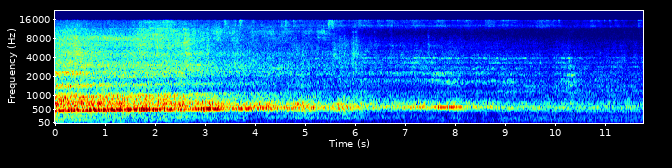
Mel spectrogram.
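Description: BART Fleet of the Future train pulling out and moving away down the track: its electric traction motors give a steady whine that climbs slightly in pitch over the rumble of the wheels on the rails, fading steadily as the train draws off.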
